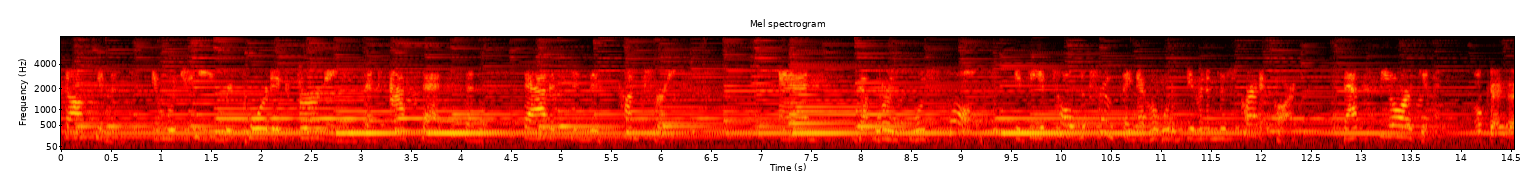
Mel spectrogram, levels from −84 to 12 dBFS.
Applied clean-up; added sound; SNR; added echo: none; Harp; -1 dB; reverberation time 1.4 s.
